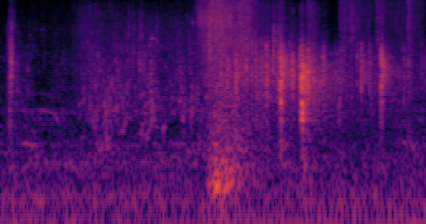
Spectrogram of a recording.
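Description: A large creature's wings whoosh past overhead.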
